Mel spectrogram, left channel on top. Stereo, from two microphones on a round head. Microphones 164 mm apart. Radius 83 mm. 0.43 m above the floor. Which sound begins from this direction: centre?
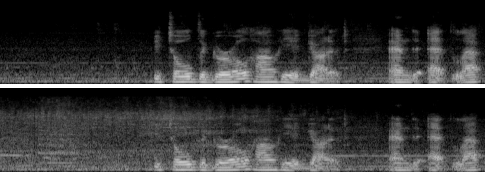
A man speaking, at 1.5 s.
